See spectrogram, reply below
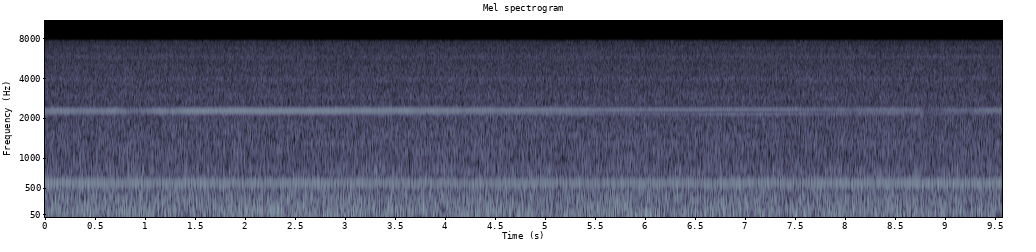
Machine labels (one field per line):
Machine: pump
